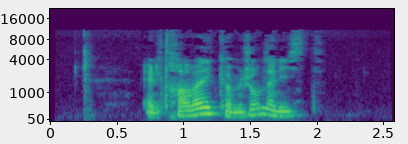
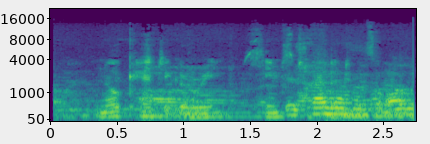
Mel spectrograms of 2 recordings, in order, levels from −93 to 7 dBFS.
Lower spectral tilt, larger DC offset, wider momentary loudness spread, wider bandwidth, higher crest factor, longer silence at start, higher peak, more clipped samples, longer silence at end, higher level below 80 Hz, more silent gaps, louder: second, -5.5 dB/octave vs -7 dB/octave; neither; first, 22 LU vs 11 LU; second, 11.5 kHz vs 13 kHz; first, 20 dB vs 12 dB; first, 0.25 s vs 0.05 s; about the same, 0 dBFS vs 0 dBFS; neither; first, 0.7 s vs 0 s; second, -60 dBFS vs -42 dBFS; neither; second, -18 LUFS vs -13 LUFS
